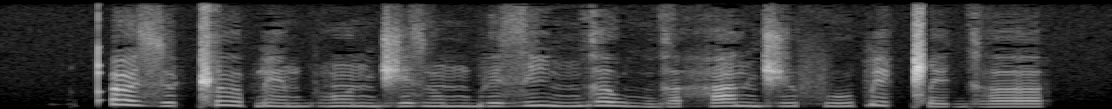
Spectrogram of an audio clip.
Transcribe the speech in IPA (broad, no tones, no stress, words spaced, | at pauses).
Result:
qʼɨ zɵǁɵɓẽ bʱõ nd͡ʒezũmbezi ŋɡɐw ŋɡɐha nd͡ʒɨfuɓeǁe ɡʱɐ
